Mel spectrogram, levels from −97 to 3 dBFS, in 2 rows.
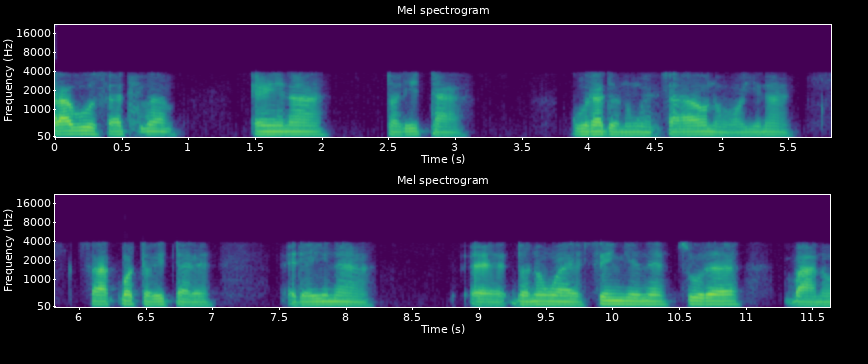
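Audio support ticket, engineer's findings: G.729 codec, whole clip: band-limited speech, nothing above 4 kHz, rough synthetic edge on voiced sounds. Consistent with G.729A at 8 kbit/s pulse-coded excitation. Unlike plain low-pass filtering, the texture itself is coarse, not just dull.

VoIP packet loss concealed by the speech codec: 0.56–0.88 s; 4.48–4.57 s, between "don unwe" and "ora ono"; 8.29 s. Stretched, fading sound, then weak recovery. Fits 60, 60 and 30 ms lost. Unlike dropouts, no silence: decoder extrapolates pitch and filter.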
